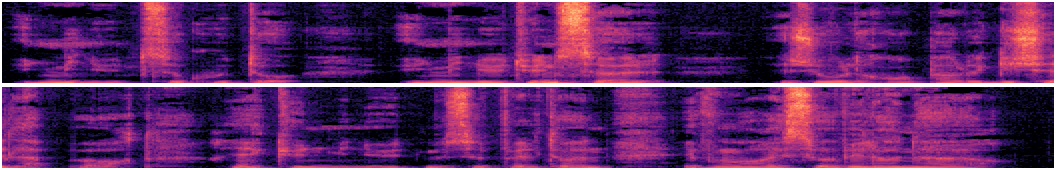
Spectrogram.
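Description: Male reader as young woman prisoner, scheming, theatrical pleading, feigned desperation, soft-edged tone, storybook drama. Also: mid-range voice, moderate pace, husky, voice pushed up. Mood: desperate pleading.

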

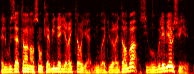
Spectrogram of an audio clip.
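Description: A man's voice: fairly low pitch, expressive, quick pace. A man voicing a young, distinguished government attaché, formal, obliging and affected, in a comic radio serial.

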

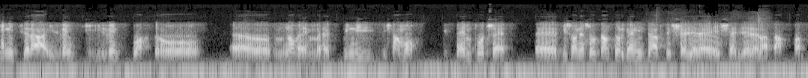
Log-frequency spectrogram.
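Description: A man's voice: sits low, sharp tone, slightly rough. A man organizing a photo exhibition, speaking in a radio interview by phone, hesitant with many fillers and restarts. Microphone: phone line. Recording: dull phone line.

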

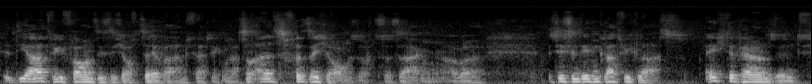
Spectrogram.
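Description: Shrewd cop, very deep voice, lively intonation, measured and knowing, noir radio play, roomy echo. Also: male voice, slight background noise. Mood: knowing, casual. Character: shrewd, unruffled male police detective, quietly authoritative. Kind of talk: noir radio drama acting.

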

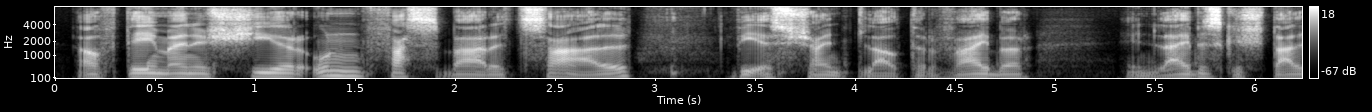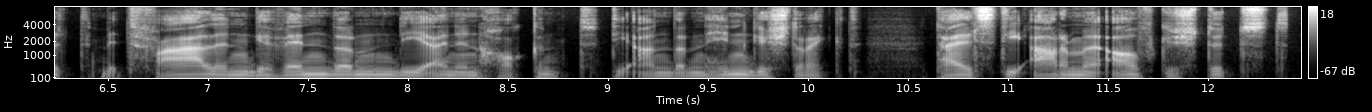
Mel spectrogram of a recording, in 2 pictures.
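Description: A man reading stage directions as narrator of a radio play, in a measured, solemn way. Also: sits low, a bit bright, no echo, clean studio sound.

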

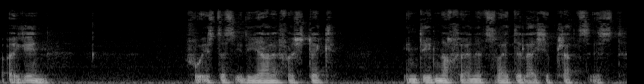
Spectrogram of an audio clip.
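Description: An ageing, bitter father in a radio play. His voice sits low, and his manner is brooding and accusing, with a volatile, desperate edge. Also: little pitch movement, a little slow. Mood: grave, accusing. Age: older. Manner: brooding, accusing, prone to agitated outbursts. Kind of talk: German radio drama acting.

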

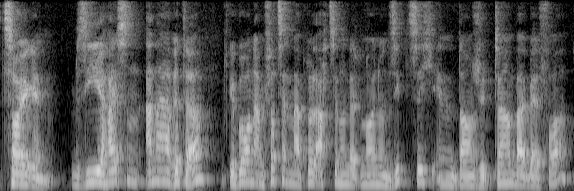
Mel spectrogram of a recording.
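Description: Man as stern, higher-voiced military judge. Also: measured pace, lightly acted. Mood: formal. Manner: commanding, formal, sardonic. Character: stern, sardonic military judge, a general presiding. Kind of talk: German radio play acting.

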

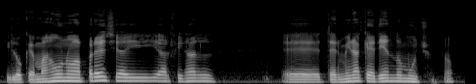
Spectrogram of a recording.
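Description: A man's voice: a little high, normal speed, a little mellow, smooth, no echo. A man hosting a radio chat, thinking aloud with many fillers and tag questions. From Cuba. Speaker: radio show host.

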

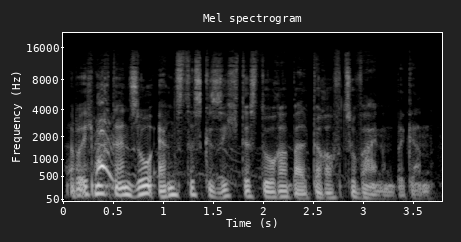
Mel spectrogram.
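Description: A man's voice: sits low, big pitch swings, brisk, a little mellow. An actor playing an earnest, tender, lovestruck young man who tells his life in a 1960s German radio drama, with careful literary phrasing. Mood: reflective narrating.

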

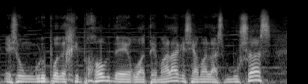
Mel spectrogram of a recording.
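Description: A man's voice: mid-range voice, fast, dark tone, soft background music. A man with an accent from Spain, presenting a radio show in a conversational way. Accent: Spanish from Spain.

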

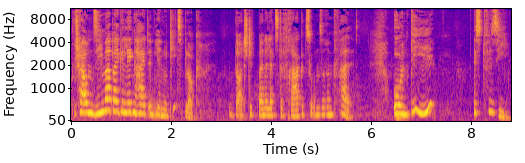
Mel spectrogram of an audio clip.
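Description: An actress playing a cheeky, flirtatious colleague of detectives in a radio crime drama, with a teasing manner. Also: female voice, on the high side, expressive, a little slow, a little mellow, breathy edge.

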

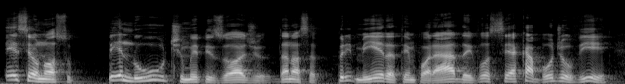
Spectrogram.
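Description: A man's voice: medium pitch, sing-song, normal speed, slight background noise. Brazilian man hosting a casual podcast. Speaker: podcast host.

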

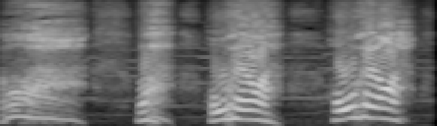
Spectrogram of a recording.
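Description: A woman's voice: on the high side, animated, takes it slowly, vocal fry, breathy edge, soft background music, full character voice. A woman voicing a greedy, eccentric old man in a radio storybook, with a Hong Kong Cantonese accent. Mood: greedy eager. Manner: rambling, greedy, then smug and satisfied.

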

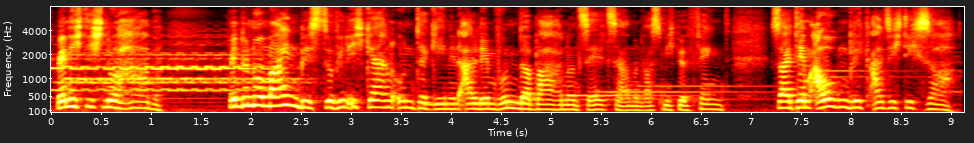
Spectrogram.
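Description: A man's voice: a little high, moderate pace, over music, natural voice. An actor playing an earnest, easily awed young male student in a German fairy-tale radio play, theatrical and exclamatory. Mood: rapturous.

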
